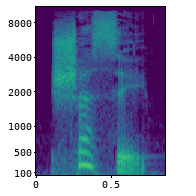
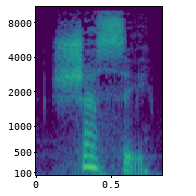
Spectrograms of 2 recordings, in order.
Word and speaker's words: chasser: Okay, so remember that when you put this C and H together, you get the sound sh, sha, and then here you've got a double S between the two vowels, so the S is really strong.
